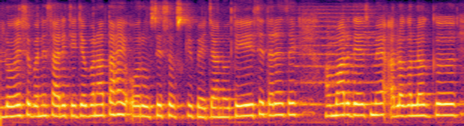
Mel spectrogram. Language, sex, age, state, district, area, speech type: Hindi, female, 18-30, Madhya Pradesh, Ujjain, rural, spontaneous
